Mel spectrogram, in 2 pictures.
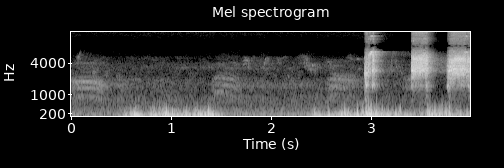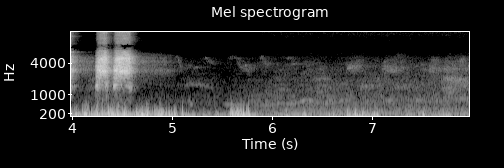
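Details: Kept black francolin of the Sindhi strain, owned as a pet: a harsh, grating call of five loud rasping notes in quick succession over about two seconds, with low rumbling background noise before and after.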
